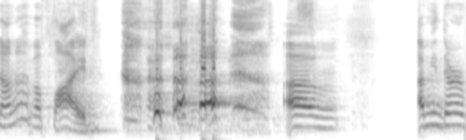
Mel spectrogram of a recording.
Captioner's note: laughter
